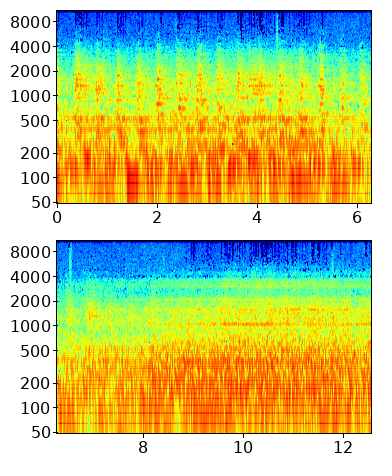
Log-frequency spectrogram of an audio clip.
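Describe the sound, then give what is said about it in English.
An airplane takes off with a loud, steady engine roar that holds at a constant level throughout over a dense low rumble, with no voices. “It was a pretty smooth takeoff, wasn't it?”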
